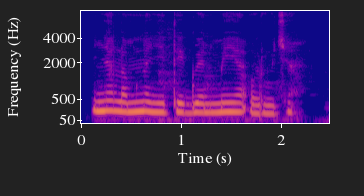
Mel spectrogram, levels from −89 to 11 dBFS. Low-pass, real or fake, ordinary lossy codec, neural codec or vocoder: none; real; none; none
